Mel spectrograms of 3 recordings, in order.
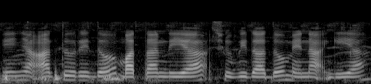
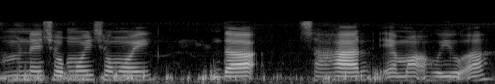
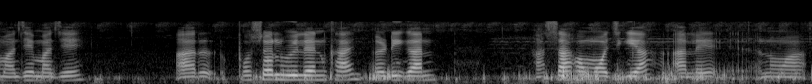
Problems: constant background noise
